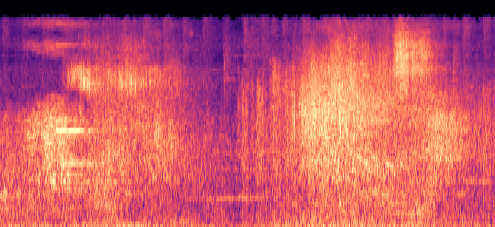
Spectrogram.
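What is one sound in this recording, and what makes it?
A huge energy blast roars and booms.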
